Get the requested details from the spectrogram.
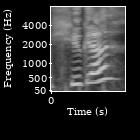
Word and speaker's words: hygge: So, but spell it because I did not know that's how it was pronounced. And so I never would recognize it. – It's H-Y-G-G-E.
